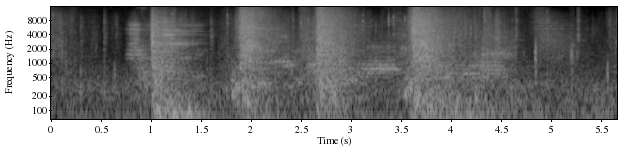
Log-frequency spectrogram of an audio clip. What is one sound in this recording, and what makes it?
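Heavy weapon swings whoosh and strike with loud thuds.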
